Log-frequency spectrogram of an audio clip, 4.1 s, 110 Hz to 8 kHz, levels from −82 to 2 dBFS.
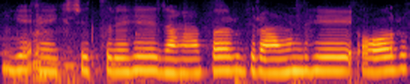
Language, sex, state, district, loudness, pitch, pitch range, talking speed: Hindi, female, Madhya Pradesh, Bhopal, -15 LUFS, 220 Hz, 210-225 Hz, 115 wpm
